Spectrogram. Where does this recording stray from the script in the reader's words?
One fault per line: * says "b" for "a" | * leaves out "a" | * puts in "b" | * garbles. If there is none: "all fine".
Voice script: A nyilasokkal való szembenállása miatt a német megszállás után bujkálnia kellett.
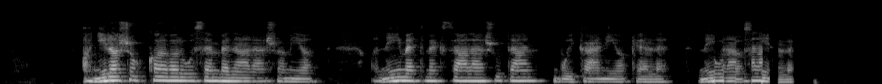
* garbles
